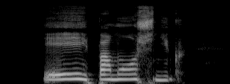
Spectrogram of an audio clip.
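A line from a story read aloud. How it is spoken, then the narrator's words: Hoarse voice. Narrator (Russian): хрипло произнесла ведающая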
